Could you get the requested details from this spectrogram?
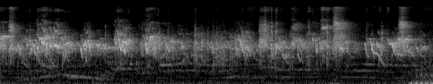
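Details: Budgerigars sharing space with a parrot in Larkana, Sindh, chattering constantly: a busy stream of rapid high chirps and squeaky warbles, with a faint low coo early on.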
